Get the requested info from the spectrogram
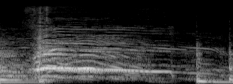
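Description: A voice holding one long, loud call that slides slowly down in pitch, over a group of voices, in a short break in the drumming of a Nepali folk song.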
